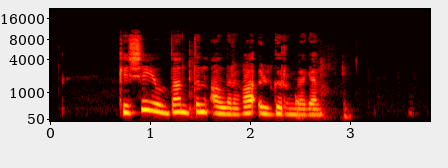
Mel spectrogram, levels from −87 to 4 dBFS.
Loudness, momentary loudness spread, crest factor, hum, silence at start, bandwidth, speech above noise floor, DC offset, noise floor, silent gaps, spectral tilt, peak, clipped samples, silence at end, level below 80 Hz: -29 LUFS; 9 LU; 18 dB; none; 0.7 s; 11 kHz; 46 dB; under 0.1%; -75 dBFS; none; -5 dB/octave; -14 dBFS; under 0.1%; 0.85 s; -78 dBFS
